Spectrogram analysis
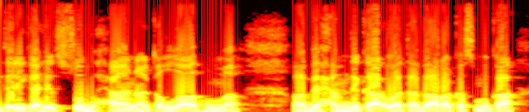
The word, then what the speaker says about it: وتبارک: ہے سبحانک اللہم وبحمدک وتبارک اسمک۔ لوگ اکثر اس کو وتبارک اسمک پڑھتے ہیں جس کی وجہ سے تا پر شد آ جاتا ہے، حالانکہ یہ وتبارک اسمک ہے، تا کو ہلکا سا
